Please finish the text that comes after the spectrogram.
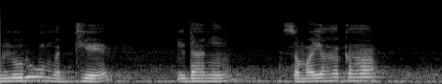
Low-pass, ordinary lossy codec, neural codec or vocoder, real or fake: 7.2 kHz; none; codec, 44.1 kHz, 3.4 kbps, Pupu-Codec; fake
